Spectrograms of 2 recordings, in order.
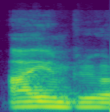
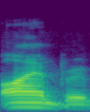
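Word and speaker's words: Irn-Bru: few months ago, and people call it Iron Brew, but it's not. It's Earned Brew, isn't it? I think that's how it's pronounced, or something like that.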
